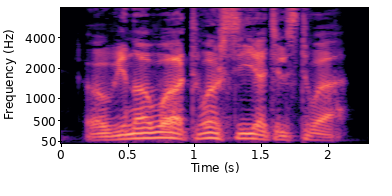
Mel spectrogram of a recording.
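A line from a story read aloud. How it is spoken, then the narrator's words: Muffled mutter. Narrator (Russian): Глухо пробормотал он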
